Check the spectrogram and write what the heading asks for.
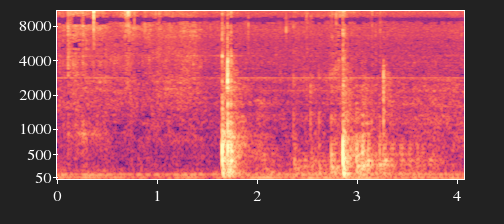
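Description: Two sharp knocks about a second apart as cut geode halves are handled and set down, over a low steady hum.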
